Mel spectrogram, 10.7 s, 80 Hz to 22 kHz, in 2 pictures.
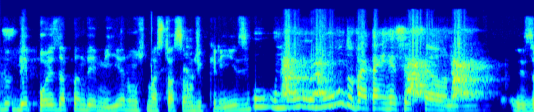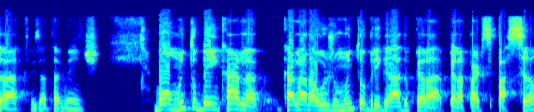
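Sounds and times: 
speech: 0.0s - 10.6s
dogs barking and yipping: 2.8s - 5.0s.

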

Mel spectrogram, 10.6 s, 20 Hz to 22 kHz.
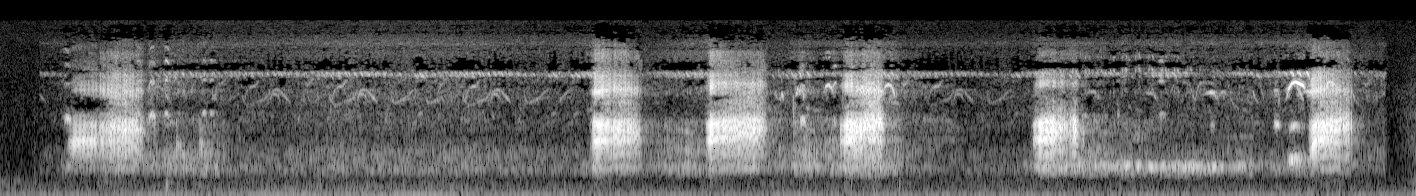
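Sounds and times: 
faint high twittering: 0.3s - 10.4s
pied crow giving harsh raspy caws: 0.5s - 1.3s, 4.4s - 6.8s, 7.7s - 8.4s, 9.7s - 10.4s.

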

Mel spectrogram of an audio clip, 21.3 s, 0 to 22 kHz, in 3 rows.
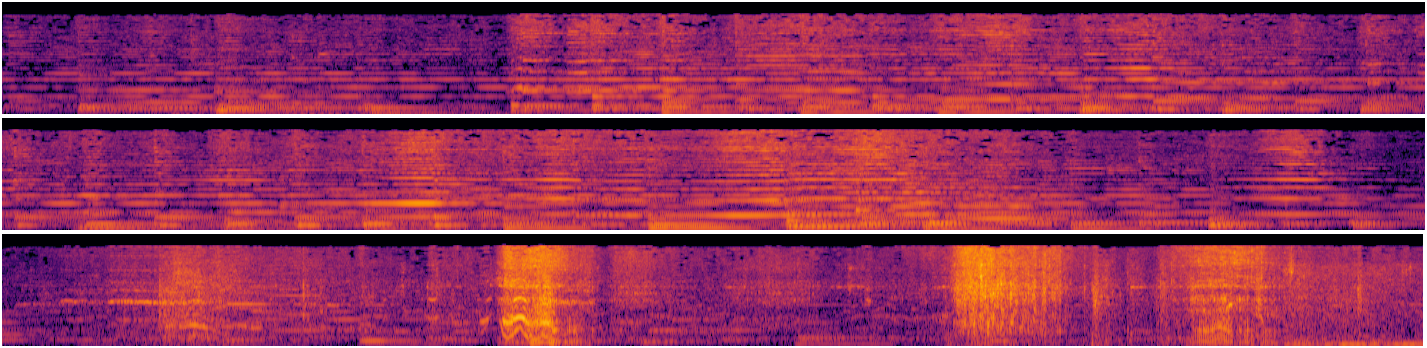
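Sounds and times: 
steady tonal background: 0.0s - 19.0s
Lipizzaner horse neighing and whinnying at a Lipizzaner centre in South Africa: 16.4s - 17.4s, 19.0s - 20.7s.

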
